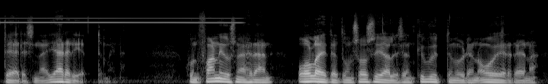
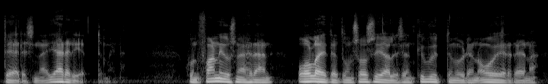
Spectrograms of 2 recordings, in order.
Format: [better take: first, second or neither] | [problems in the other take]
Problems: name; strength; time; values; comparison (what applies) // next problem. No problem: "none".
second | high-pitched whine; loud; until 2.5 s; 7 kHz, 9 dB below the speech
